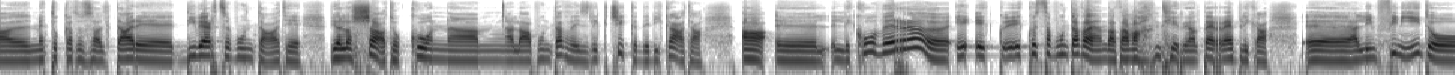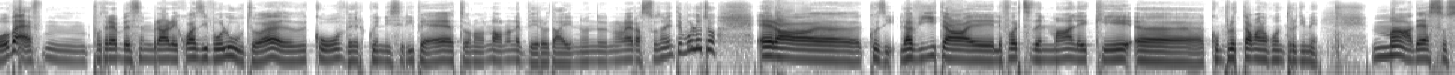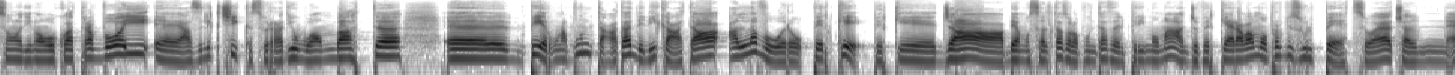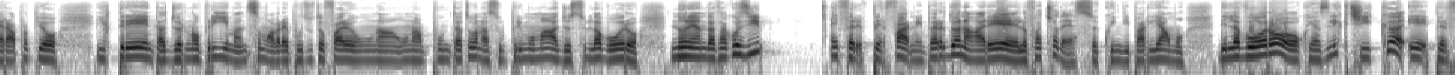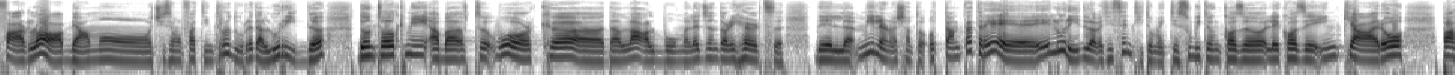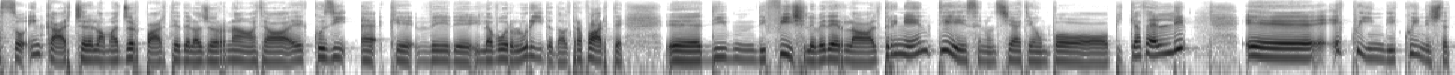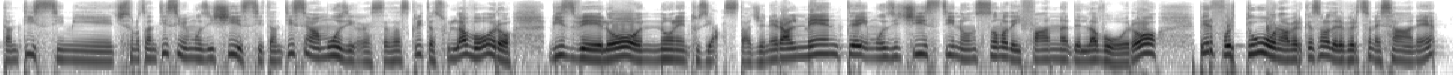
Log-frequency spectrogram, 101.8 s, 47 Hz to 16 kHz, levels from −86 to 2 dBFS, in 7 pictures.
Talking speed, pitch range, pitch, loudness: 150 wpm, 155-195 Hz, 170 Hz, -18 LUFS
